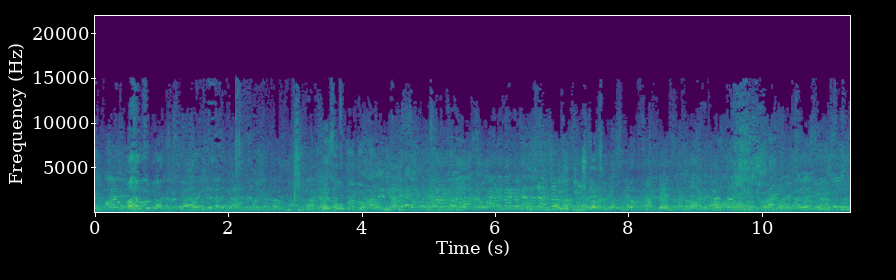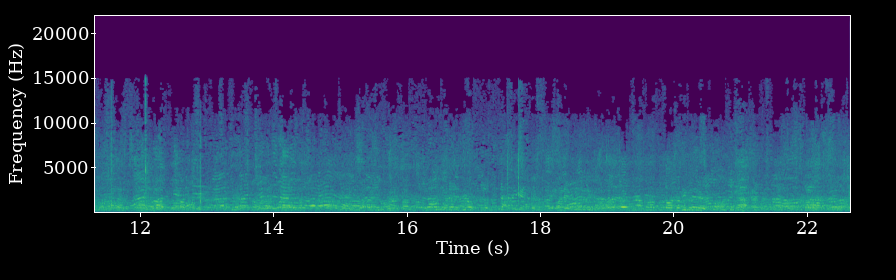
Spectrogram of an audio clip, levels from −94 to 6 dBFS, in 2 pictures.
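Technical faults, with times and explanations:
6.09–6.12 s and 16.00–16.04 s, Bluetooth stutter: each time, one packet of about 23 ms arrived too late or not at all, so the receiver replayed its previous buffer. That repeated slice is heard as a brief stutter, and the sound then resumes further on, skipping the lost moment.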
